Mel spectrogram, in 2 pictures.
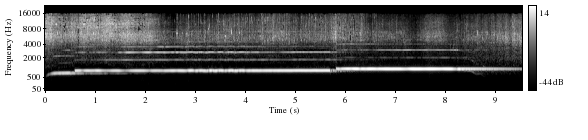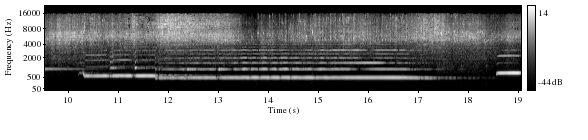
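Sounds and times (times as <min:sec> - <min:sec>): wooden flute melody: 0:00.0 - 0:19.0.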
